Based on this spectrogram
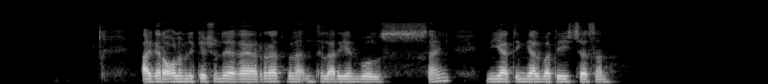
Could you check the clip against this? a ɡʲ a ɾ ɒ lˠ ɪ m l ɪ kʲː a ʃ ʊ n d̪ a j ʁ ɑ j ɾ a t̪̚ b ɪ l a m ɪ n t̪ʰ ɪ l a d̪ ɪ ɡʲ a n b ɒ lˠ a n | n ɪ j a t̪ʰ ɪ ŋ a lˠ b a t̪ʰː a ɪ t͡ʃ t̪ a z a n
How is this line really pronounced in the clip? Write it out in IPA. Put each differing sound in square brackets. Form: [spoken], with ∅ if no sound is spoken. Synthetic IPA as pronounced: a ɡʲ a ɾ ɒ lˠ ɪ m l ɪ kʲː a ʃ ʊ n d̪ a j ʁ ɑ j ɾ a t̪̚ b ɪ l a [n] ɪ n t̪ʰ ɪ l a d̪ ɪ ɡʲ a n b [o] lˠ a [ŋ] | n ɪ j a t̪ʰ ɪ ŋ a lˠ b a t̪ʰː a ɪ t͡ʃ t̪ a [s] a n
